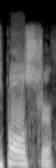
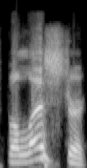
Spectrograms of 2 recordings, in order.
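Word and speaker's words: Spoelstra: Oh, he's not spe, he's spo.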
